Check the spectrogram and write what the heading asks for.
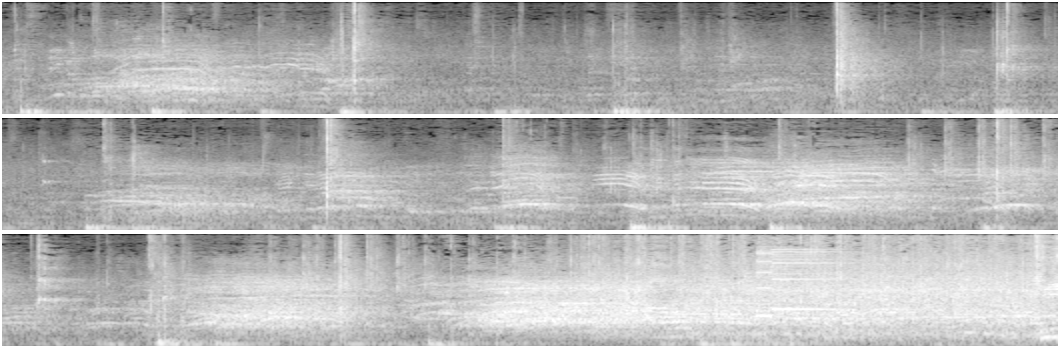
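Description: Badminton rackets striking a shuttlecock back and forth in a long rally, one sharp hit every second or two, with shoes thudding on the court and voices calling out. From about three seconds before the end, the crowd cheers loudly.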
